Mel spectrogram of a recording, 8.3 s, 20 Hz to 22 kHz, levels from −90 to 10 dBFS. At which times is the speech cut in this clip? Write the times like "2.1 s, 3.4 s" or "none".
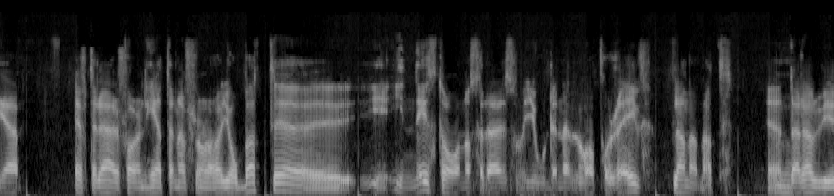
none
